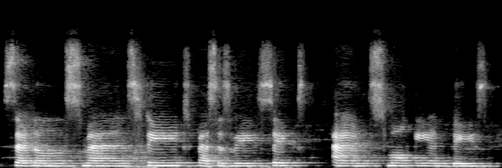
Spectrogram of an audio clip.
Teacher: a repeated S sound in the word settles, smells, streets, passageways, six, and smoky and days, which create a sibilant hissing sound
